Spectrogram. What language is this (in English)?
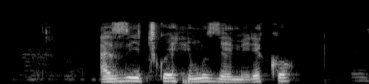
Kinyarwanda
